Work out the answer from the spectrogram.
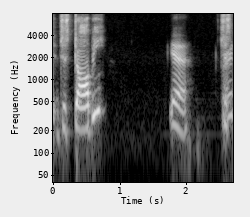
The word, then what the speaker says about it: Derby: The E would be classed as an A. Okay. Derbyshire. So we wouldn't say Derby, we would say Derby. For us in UK, we would pronounce it just Derby.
